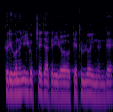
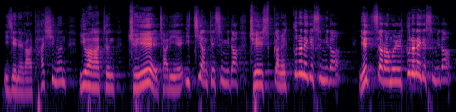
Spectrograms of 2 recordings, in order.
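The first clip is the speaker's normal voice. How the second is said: rising, louder and higher declaration; a believer vowing to quit sin, rising loud; fervent vow; 7 semitones higher, 10 dB louder than usual. Acted. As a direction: build into a passionate resolve. Voicing a resolute vow.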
